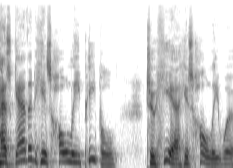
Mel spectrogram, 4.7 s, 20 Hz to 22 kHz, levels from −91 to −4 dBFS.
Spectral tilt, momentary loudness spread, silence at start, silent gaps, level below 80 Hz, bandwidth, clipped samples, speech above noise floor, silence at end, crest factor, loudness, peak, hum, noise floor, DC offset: -6 dB/octave; 8 LU; 0 s; none; -60 dBFS; 18 kHz; under 0.1%; 34 dB; 0 s; 20 dB; -28 LUFS; -6 dBFS; none; -61 dBFS; under 0.1%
